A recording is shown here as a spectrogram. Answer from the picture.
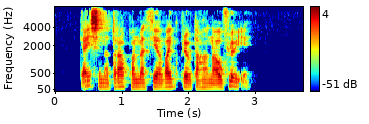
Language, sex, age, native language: Icelandic, male, 20-29, Icelandic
